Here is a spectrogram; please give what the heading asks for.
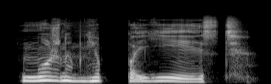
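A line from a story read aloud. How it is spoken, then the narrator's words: Moaning young woman. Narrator (Russian): простонала девушка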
